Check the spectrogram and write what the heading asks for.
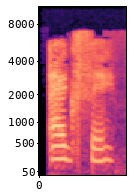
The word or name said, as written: agfay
